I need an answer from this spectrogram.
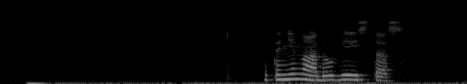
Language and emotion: Russian, neutral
